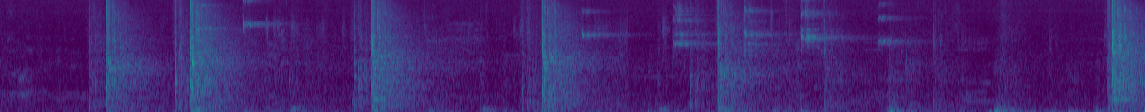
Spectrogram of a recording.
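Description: A squash ball is struck hard by rackets and smacks against the walls with sharp, echoing thwacks.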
